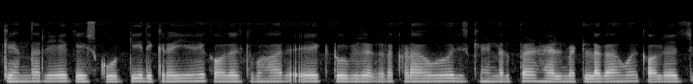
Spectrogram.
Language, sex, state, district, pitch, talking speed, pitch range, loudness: Hindi, male, Uttar Pradesh, Deoria, 140 Hz, 215 wpm, 135-145 Hz, -21 LUFS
